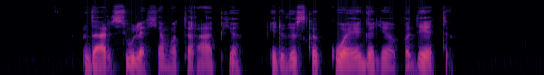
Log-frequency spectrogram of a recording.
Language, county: Lithuanian, Vilnius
